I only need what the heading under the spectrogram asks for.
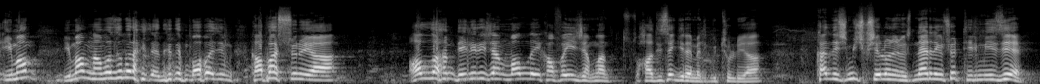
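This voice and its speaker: High-voiced joking male preacher. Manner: joking, storytelling, mimics people, laughs at own jokes. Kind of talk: humorous religious talk to a congregation. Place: mosque or hall with a congregation.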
